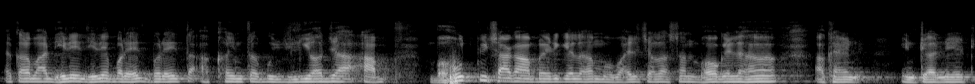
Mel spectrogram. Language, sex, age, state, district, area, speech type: Maithili, male, 60+, Bihar, Darbhanga, rural, spontaneous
